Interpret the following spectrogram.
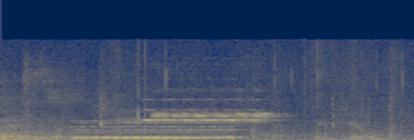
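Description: Telephone ringing: a single electronic trilling ring lasting under a second.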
